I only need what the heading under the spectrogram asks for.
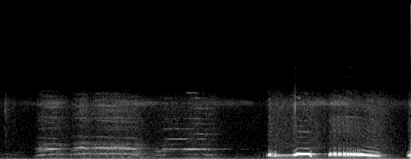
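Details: Spotted dove decoy calling wild doves in: faint, thin, sustained tones at first, then a loud phrase of mellow coos with a long, slurred, falling middle note.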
